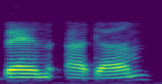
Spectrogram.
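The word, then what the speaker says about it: בן אדם: means son of man yes ebru in Hebrews pronounced been Adam ok and translated to English its son of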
